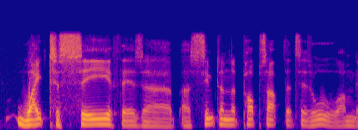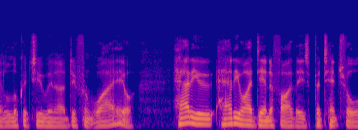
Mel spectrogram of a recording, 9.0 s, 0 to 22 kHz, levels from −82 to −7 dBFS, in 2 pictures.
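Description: Speech, carried over a call path whose audio tops out around 8 kHz, consistent with a wideband call codec. From 0.36 to 0.93 s the loudest syllables have a harsh, crackling edge with flattened waveform peaks, the signature of microphone overload. The likely cause is input gain set high enough to drive the peaks about 5 dB past the converter's full scale, so their tops are sheared off. The affected portion is small, on the order of one percent of samples, but concentrated on the strongest peaks, which is why the distortion sounds like grit rather than constant fuzz. There are also two microphone volume step-downs, where voice and background drop together in a single step: about 4 dB at 0.38 s, just after the distortion begins, and about 6 dB at 1.38 s. That pattern points to an automatic gain control reacting to the clipping by lowering the device's input level. Because each cut lands in one step rather than a gradual fade, the level changes are sudden.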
